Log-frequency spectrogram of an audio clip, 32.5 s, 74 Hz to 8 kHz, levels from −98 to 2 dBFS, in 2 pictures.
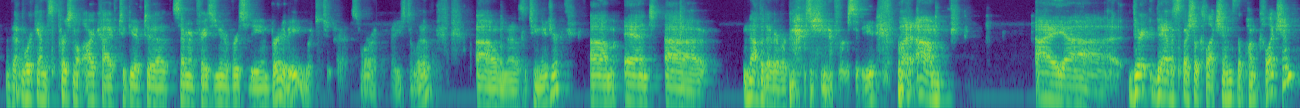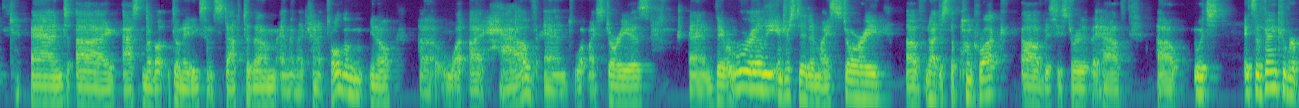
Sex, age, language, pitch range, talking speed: male, 40-59, English, 95-115 Hz, 185 wpm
